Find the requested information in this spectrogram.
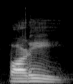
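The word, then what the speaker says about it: Paris: a language like french in french it is always the last syllable so they pronounced pari okay they always you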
